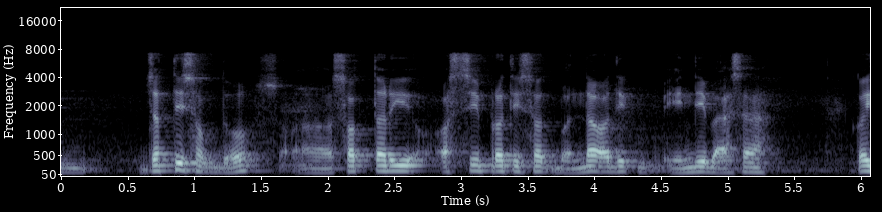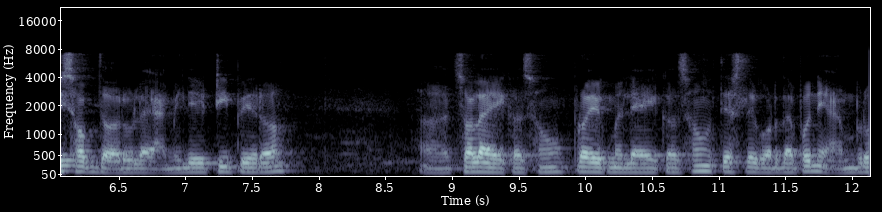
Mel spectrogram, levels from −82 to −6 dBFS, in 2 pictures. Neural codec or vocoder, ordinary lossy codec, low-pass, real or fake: none; none; 7.2 kHz; real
